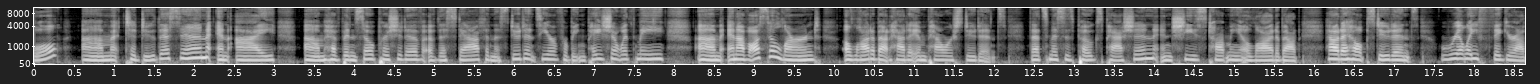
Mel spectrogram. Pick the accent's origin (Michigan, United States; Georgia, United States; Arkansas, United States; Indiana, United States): Arkansas, United States; Springdale; grew up in Springdale. I've lived here my whole life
